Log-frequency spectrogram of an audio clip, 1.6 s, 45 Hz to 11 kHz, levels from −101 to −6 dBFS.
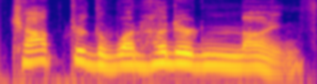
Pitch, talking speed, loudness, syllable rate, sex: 160 Hz, 225 wpm, -16 LUFS, 6.1 syllables/s, male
